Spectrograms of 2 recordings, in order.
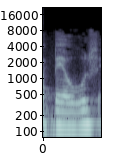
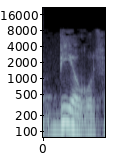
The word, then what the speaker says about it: Beowulf: Se pronuncia Beowulf en anglosajón, pero Beowulf en inglés, ¿eh?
